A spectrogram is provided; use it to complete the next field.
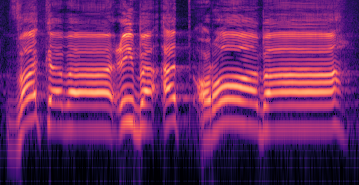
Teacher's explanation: را کی آواز کو موٹا کر کے پڑھیں گے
